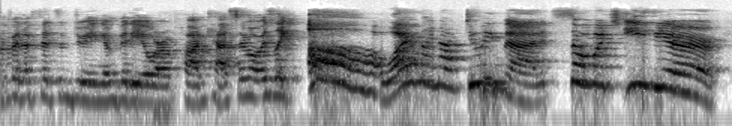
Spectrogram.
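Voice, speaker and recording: A woman's high, raised and projected voice with very wide pitch swings, at a moderate pace, amid audible room echo. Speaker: marketing consultant and blogger. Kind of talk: casual interview chat.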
